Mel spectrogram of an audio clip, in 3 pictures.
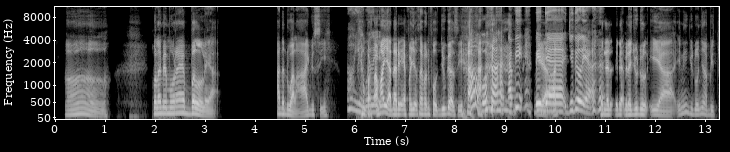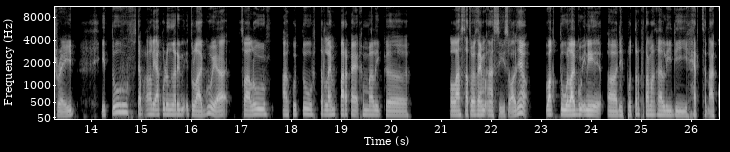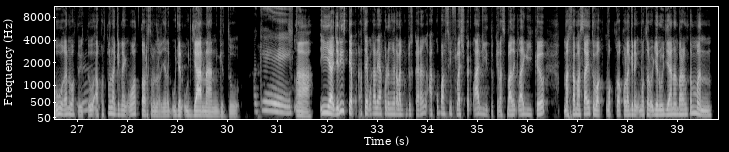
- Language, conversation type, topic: Indonesian, podcast, Bagaimana musik memengaruhi suasana hatimu sehari-hari?
- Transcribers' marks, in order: in English: "memorable"; other background noise; laughing while speaking: "Oh, wah"; laugh; laughing while speaking: "ya?"; in English: "headset"; in English: "flashback"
